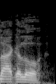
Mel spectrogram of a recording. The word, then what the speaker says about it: Aguilar: Love Nelson Aguilar, and I love the way you nailed his the pronunciation there, like Aguilar. – Aguilar. – We went through four or five different options.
